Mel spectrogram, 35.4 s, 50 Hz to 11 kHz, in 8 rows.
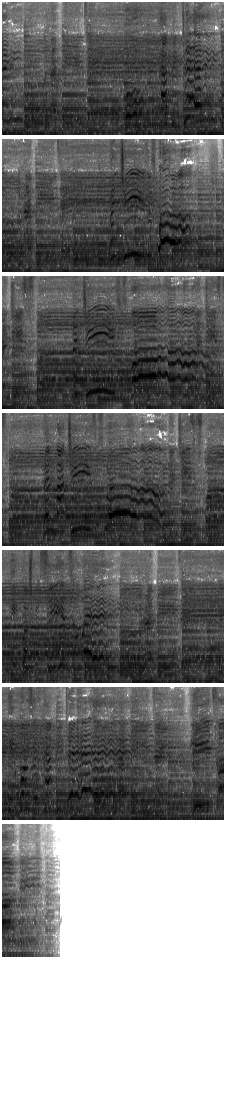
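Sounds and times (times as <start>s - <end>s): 
funky gospel choir: 0.1s - 27.6s.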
